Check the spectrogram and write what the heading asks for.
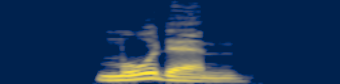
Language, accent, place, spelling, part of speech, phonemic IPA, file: German, Germany, Berlin, Modem, noun, /ˈmoːdɛm/, De-Modem.ogg
- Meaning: modem; a device that encodes digital computer signals into analog telephone signals and vice-versa. It allows computers to communicate over a phone line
